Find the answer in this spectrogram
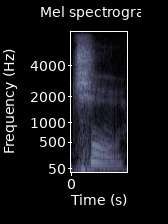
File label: "chii3", taiwanese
